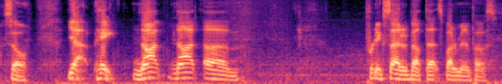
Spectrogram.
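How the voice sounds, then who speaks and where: A man's voice: mid-range voice, slow pace, fairly bright tone. A man co-hosting a live drawing stream, chatting casually as he works, rambling and stumbling over his words. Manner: rambling, repeats words and restarts often. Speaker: comic artist co-host. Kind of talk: casual chat while drawing on a livestream.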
